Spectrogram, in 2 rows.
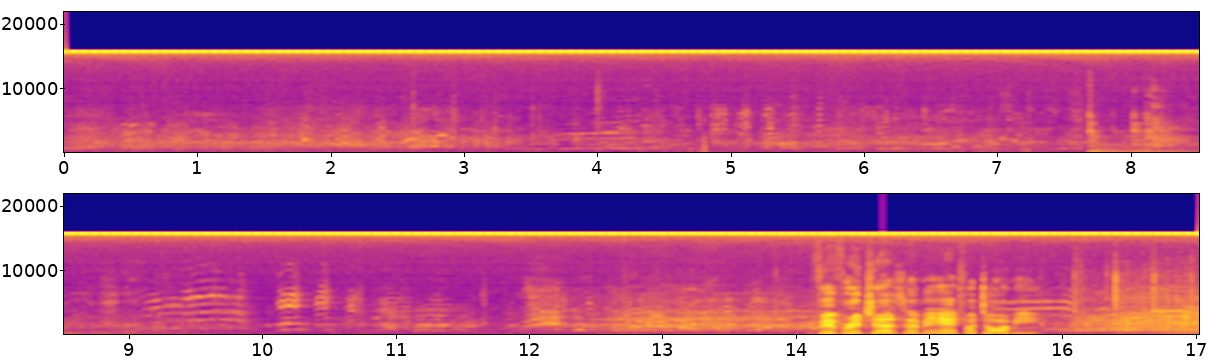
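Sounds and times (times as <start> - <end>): acoustic guitar chord: 7.7 - 10.0.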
